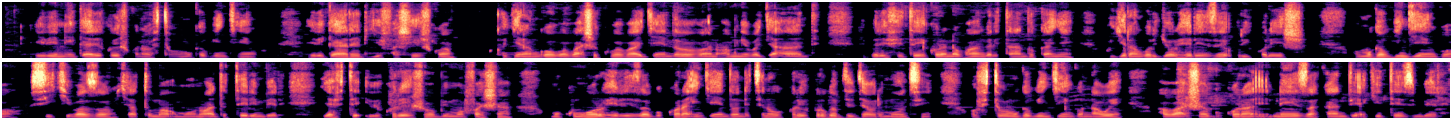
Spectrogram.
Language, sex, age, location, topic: Kinyarwanda, male, 18-24, Huye, health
